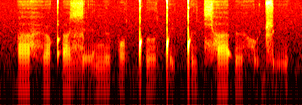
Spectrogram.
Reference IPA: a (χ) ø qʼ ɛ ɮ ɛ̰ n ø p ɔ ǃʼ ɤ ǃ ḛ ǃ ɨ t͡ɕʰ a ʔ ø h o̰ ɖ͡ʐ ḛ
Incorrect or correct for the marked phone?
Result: incorrect: h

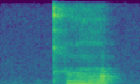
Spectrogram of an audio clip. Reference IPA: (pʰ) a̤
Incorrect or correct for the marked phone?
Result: incorrect: qʰ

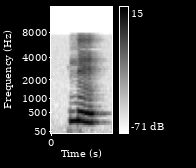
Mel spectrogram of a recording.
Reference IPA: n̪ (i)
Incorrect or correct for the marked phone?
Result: incorrect: e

